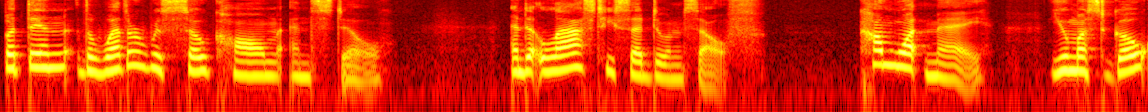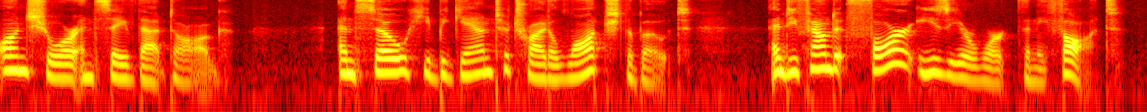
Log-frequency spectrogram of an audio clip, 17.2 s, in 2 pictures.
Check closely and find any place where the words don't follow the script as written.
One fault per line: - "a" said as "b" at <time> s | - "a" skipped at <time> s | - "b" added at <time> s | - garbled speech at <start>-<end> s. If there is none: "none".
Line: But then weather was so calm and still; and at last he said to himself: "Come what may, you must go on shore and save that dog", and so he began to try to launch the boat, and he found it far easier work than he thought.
- "the" added at 0.6 s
